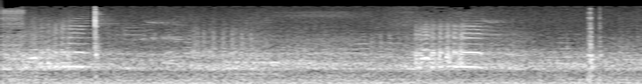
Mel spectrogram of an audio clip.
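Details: Sandhill cranes, thousands of which migrate each year to Hiwassee Wildlife Refuge in Birchwood, Tennessee, recorded with a GoPro and a Canon camera. Rolling, trumpeting calls rise in two waves over a constant background murmur, with occasional sharp clicks.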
